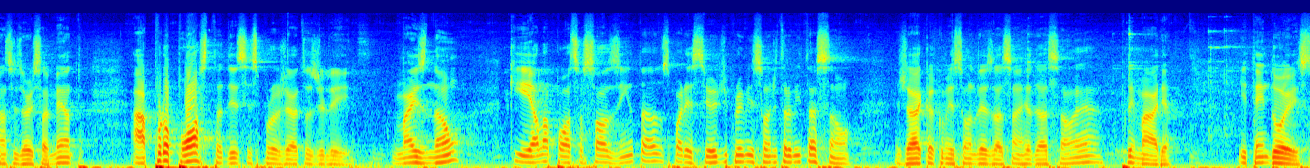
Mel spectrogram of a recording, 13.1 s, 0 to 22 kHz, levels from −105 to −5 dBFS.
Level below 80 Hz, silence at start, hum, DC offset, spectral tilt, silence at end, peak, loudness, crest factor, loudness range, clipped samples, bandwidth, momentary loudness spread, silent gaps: -36 dBFS; 0 s; none; under 0.1%; -5.5 dB/octave; 0 s; -4 dBFS; -28 LUFS; 22 dB; 3 LU; under 0.1%; 11 kHz; 15 LU; none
